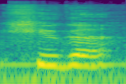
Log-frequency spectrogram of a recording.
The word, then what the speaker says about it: hygge: huija which it sounds like hi but it's pronounced Hyuga it's the Danish Norwegian concept of there's no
